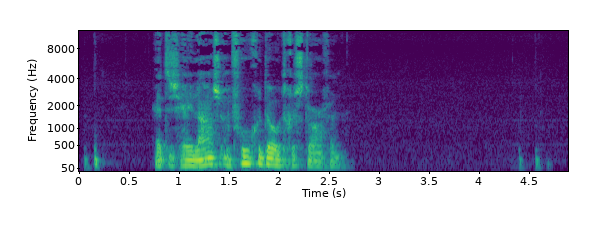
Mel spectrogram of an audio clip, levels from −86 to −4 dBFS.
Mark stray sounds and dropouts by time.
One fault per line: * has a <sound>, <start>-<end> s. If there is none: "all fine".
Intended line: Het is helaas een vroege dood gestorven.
all fine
